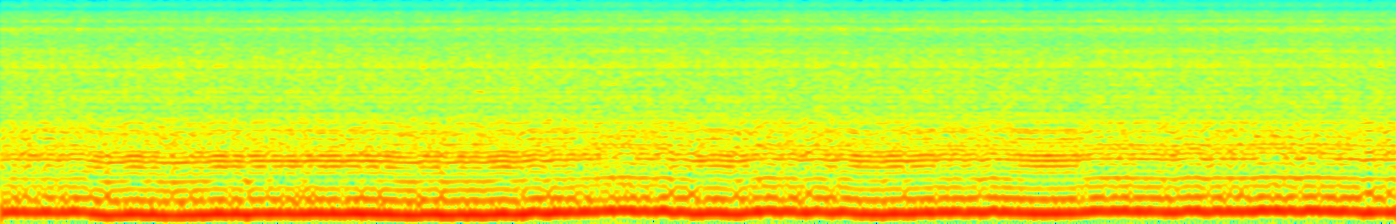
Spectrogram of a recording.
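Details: Kawasaki two-stroke hedge trimmer after fuel line work, started on choke: loud, steady high-revving buzz holding even without stumbling or surging; running cleanly and strongly; normal running.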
